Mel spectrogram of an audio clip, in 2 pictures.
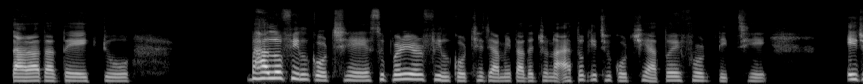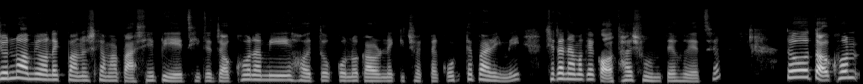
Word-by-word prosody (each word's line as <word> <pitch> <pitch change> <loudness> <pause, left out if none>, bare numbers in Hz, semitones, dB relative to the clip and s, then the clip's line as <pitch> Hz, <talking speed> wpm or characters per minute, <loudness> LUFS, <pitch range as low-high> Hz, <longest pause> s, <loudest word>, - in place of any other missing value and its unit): তারা 170 0 +6
তাতে 170 +1 -1 0.2
একটু 175 +1 -10 1.4
ভালো 285 +1 +10
ফিল 250 -4 +3
করছে, 200 +1 -1 0.3
superior 230 +1 +4
ফিল 205 -5 -1
করছে 170 +3 -4
যে, 175 - -1
আমি 165 - -6
তাদের 165 0 -2
জন্য 175 -2 -6
এত 175 - -11
কিছু 215 -2 -6
করছি, 165 +2 -4 0.2
এত - - -34 0.2
এফোর্ট 180 -1 -6
দিচ্ছি। 160 +1 -10 1.0
এজন্য 275 +5 +3
আমি 250 -1 0
অনেক 220 0 0
মানুষকে 190 +1 -3
আমার 180 0 -4
পাশে 150 +6 -4
পেয়েছি 155 -4 -3
যে, 170 - -5
যখন 215 +9 -2
আমি 210 0 -3 0.2
হয়তো 180 0 -4 0.2
কোন 175 - -2
কারণে 165 0 0
কিছু 170 +1 -13
একটা 155 - -8
করতে 195 +5 -6
পারিনি, 180 -4 +1 0.3
সেটা 250 +1 +2
নিয়ে 245 - +4
আমাকে 235 0 0
কথা 155 +8 0
শুনতে 165 -3 -6
হয়েছে। 150 - -7 0.7
তো 315 - +4 0.3
তখন 290 +11 +5
185 Hz, 155 wpm, -23 LUFS, 165-225 Hz, 1.4 s, ভালো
